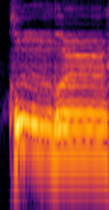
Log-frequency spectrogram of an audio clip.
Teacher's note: 비음이 아닌 놈이 비음으로 변화돼 버리죠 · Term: 비음화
